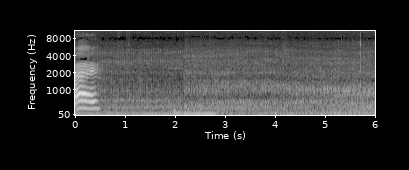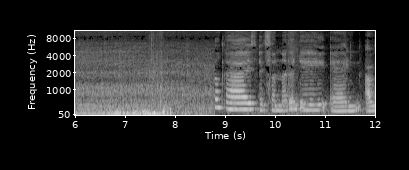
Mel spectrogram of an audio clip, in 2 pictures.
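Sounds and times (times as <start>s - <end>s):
car engine idling: 0.0s - 8.8s
car pulling away: 0.0s - 8.8s.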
